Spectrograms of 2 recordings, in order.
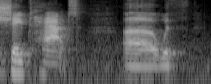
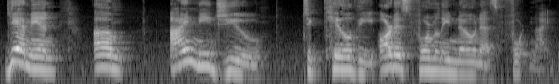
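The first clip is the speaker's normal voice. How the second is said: laid-back dude; 6 semitones higher, 6 dB louder than usual. Acted. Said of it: "And he goes".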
